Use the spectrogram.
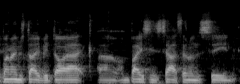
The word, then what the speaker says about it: Diack: But yeah, as you said, my name's David Diack.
